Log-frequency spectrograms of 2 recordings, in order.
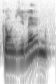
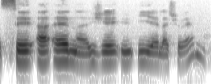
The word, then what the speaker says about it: Canguilhem: Donc vous voyez comment s'écrit Canguilhem, C-A-N-G-U-I-L-H-E-M, que lui-même probablement prononçait plutôt Canguilhem, hein, parce que c'est Castelnaudary, dans le sud-ouest, hein, mais je le prononcerai Canguilhem. Hein. en parisien du 15e arrondissement.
